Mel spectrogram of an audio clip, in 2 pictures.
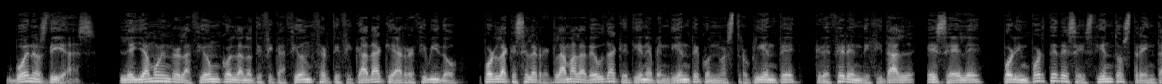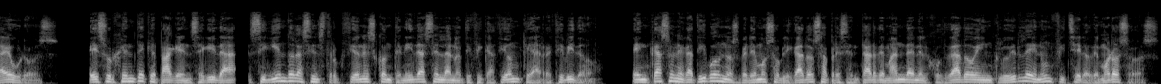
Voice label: audio call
